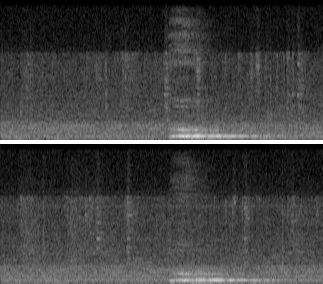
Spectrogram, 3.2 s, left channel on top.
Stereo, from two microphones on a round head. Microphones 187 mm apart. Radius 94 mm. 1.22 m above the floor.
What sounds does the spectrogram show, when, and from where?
1.7 s a shout: 75° left (ahead or behind), 8.5 m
